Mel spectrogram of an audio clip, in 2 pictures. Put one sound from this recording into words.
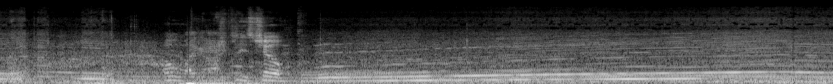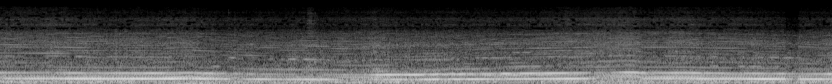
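A racing car engine roars, dropping sharply in pitch as it slows, then climbing steadily again.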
